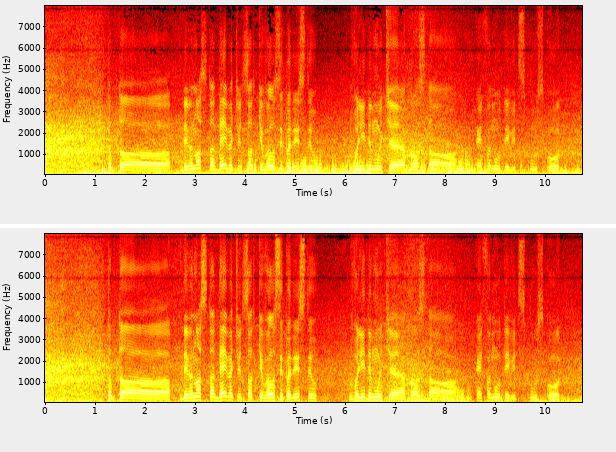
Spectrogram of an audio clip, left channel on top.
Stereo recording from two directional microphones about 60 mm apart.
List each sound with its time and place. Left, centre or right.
0.0 s vehicle: right
1.5 s speech: right
6.9 s speech: centre
8.6 s speech: right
